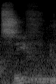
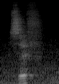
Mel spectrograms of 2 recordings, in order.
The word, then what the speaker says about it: Sif: Hey, it's not Seif. That thing That's looks nice. maybe cool. Great Grey Wolf. It's Sif.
